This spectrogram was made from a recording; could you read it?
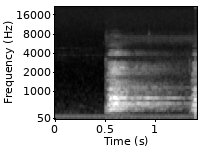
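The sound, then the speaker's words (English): A dog bark sound effect played from a keyboard, loud: one drawn-out bark followed by the start of a second, with near silence before it and no one talking. “Who's that dog bark?”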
